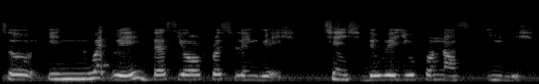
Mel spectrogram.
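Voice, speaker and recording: A woman interviewing a student, asking questions slowly and carefully. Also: fairly high pitch, steady tone, dark tone. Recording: dull lo-fi recording.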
